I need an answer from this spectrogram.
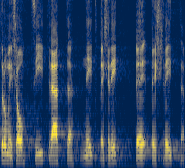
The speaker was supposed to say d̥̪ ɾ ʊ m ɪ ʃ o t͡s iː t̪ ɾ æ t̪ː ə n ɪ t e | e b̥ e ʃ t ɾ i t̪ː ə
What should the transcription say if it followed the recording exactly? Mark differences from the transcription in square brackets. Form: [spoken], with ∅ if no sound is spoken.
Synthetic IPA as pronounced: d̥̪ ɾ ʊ m ɪ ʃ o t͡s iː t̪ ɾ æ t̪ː ə n ɪ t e | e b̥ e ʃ t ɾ [ɪ] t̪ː ə

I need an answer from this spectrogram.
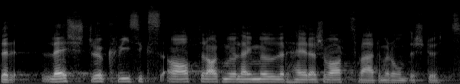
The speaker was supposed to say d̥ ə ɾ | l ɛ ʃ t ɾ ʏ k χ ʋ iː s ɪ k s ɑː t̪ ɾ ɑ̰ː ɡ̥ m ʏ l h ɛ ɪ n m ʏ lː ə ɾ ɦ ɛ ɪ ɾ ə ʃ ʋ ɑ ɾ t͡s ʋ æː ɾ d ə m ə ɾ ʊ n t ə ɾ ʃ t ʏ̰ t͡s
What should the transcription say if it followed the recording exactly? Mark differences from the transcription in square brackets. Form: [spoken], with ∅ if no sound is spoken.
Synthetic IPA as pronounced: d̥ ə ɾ | l ɛ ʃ t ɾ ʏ k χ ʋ iː s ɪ k s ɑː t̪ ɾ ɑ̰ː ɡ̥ m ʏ l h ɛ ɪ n m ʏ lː ə ɾ ɦ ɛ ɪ ɾ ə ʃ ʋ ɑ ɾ t͡s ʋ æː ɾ d ə m ə ɾ ʊ n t ə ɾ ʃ t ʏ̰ t͡s

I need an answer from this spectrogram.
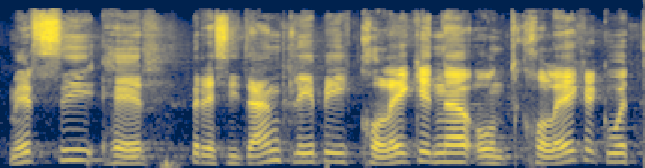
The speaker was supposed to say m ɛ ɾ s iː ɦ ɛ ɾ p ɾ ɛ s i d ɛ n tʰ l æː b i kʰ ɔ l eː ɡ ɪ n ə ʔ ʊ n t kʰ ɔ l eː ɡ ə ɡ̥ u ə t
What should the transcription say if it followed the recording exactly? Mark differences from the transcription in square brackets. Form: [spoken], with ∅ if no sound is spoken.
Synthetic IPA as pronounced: m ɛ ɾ s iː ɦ ɛ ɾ p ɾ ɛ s i d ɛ n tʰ l [iː] b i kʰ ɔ l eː ɡ ɪ n ə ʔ ʊ n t kʰ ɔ l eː ɡ ə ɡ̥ u ə t

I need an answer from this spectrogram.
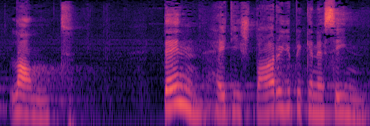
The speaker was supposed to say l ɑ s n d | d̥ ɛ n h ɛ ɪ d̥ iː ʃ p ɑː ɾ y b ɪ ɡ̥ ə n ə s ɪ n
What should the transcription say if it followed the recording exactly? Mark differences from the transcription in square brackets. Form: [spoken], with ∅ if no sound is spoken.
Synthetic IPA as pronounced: l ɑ [∅] n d | d̥ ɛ n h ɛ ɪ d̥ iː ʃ p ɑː ɾ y b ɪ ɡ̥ ə n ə s ɪ n

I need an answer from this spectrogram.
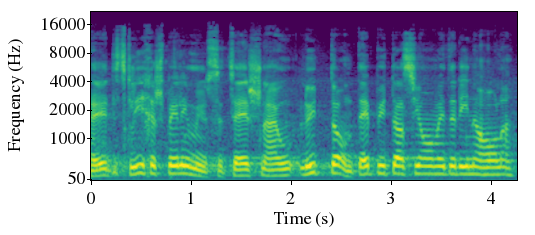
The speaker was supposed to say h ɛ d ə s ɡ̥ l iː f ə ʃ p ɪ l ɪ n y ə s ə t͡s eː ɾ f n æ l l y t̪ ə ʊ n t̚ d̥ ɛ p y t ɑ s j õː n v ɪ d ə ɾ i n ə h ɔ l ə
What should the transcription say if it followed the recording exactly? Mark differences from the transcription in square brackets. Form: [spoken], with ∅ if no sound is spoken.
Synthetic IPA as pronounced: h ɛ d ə s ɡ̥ l iː [χ] ə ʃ p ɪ l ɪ [m] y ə s ə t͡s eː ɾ [ʃ] n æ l l y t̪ ə ʊ n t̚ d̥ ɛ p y t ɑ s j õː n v ɪ d ə ɾ i n ə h ɔ l ə

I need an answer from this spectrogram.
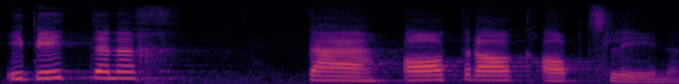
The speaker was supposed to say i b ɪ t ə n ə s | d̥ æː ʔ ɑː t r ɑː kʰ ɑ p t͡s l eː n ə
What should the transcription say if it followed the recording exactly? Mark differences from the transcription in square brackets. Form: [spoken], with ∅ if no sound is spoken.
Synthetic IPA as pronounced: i b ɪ t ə n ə [χ] | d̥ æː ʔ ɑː t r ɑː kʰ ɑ p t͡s l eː n ə

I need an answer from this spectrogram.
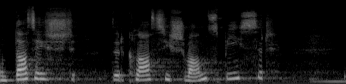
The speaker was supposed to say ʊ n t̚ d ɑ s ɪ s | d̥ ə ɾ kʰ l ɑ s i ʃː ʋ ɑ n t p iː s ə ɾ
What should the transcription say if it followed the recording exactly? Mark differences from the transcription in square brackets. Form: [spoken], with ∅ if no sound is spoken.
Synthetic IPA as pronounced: ʊ n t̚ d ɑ s ɪ [ʃ] | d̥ ə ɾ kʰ l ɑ s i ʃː ʋ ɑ n [t͡s] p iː s ə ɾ

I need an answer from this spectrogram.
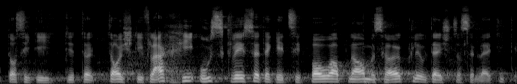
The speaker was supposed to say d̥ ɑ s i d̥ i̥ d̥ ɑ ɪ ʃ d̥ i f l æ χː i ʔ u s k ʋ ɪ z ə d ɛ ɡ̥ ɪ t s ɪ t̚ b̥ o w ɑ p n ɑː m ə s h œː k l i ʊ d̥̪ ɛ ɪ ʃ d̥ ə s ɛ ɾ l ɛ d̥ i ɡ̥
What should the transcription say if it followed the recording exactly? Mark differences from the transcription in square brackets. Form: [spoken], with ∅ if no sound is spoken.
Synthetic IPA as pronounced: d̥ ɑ s i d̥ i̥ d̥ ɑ ɪ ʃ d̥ i f l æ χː i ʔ u s k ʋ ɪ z ə d ɛ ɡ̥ ɪ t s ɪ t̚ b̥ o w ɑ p n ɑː m ə s h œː k l i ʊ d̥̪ ɛ ɪ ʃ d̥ [ɑ] s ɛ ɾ l ɛ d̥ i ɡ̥

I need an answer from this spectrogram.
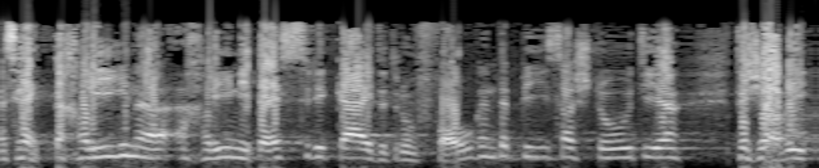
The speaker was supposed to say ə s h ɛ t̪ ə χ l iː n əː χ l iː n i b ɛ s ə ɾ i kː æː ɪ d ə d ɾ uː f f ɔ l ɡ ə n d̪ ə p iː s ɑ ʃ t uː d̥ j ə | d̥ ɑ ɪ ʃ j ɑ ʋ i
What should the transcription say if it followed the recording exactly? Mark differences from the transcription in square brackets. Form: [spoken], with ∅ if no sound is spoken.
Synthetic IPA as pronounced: ə s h ɛ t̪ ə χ l iː n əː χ l iː n i b ɛ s ə ɾ i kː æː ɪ d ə d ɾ uː f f ɔ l ɡ ə n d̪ ə p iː s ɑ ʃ t uː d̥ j ə | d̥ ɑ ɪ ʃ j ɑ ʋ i

